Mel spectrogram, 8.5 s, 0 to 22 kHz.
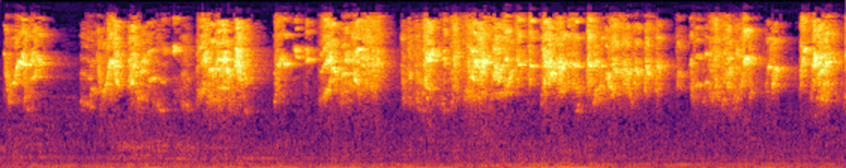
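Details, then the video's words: Lovebird vocalizing for a tutor recording meant to build a pet bird's confidence and voice: dense bursts of harsh, noisy chattering squeaks in repeated blocks lasting about a second, with brief gaps between. "Masteran Suara Burung Love Bird 7"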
